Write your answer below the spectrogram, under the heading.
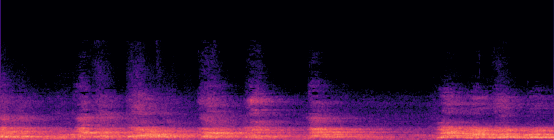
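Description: Dogs barking in a row of shelter kennels, a rapid run of barks several a second, easing off briefly about three seconds in and then starting again loudly.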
